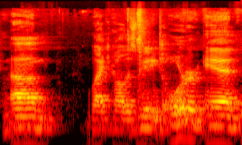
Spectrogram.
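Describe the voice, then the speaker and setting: A man talks with an American accent. Noticeable background noise and audible room echo surround him. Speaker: meeting chair. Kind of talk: public meeting. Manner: formal.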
